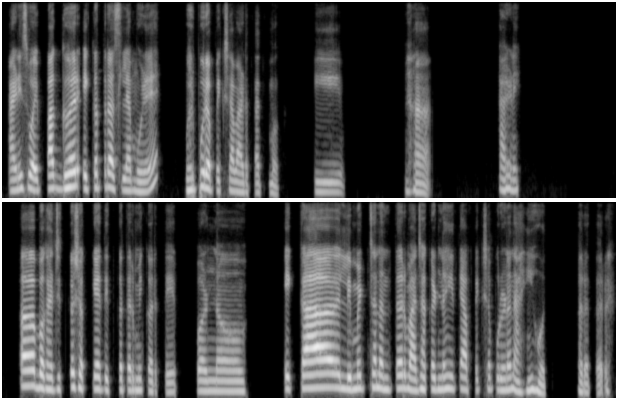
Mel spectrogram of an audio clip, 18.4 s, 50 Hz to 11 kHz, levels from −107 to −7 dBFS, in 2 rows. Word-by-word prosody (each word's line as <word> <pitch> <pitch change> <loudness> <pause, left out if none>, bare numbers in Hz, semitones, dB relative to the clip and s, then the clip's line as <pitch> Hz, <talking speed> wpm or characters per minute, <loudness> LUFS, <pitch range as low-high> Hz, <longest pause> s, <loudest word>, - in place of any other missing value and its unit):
आणि 190 +4 0
स्वयंपाकघर 215 +3 +3
एकत्र 230 +3 -2
असल्यामुळे 180 - -2 0.4
भरपूर 195 +6 +1
अपेक्षा 180 -2 0
वाढतात 150 -2 -6
मग, 135 -4 -10 0.5
की 155 -1 -8 1.1
हां, 150 -4 -4 1.1
आणि 185 -1 -5 1.8
अ, 255 +1 +7
बघा 205 -3 +3
जितकं 200 +4 -3
शक्य 210 -2 -1
आहे 205 - +3
तितकं 185 +1 -5
तर 185 0 -1
मी 185 0 -4
करते. 155 -2 -7 0.3
पण 175 0 -3
अ, 170 0 -2 0.7
एका 225 +2 +7
लिमिटच्यानंतर 215 0 0
माझ्याकडनंही 200 +1 0
त्या 205 - 0
अपेक्षा 190 +1 -7
पूर्ण 190 0 -2
नाही 180 +1 -3
होत, 150 -9 -2 0.5
खरं - - -5
तर. - - -9
195 Hz, 105 wpm, -26 LUFS, 175-215 Hz, 1.8 s, अ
